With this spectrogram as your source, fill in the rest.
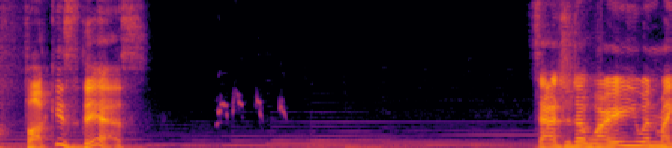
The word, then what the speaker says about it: Sagitta: suddenly remember good old sagitta and her healing herbs oh so you pronounce it sakita huh what are you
